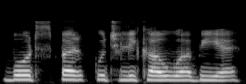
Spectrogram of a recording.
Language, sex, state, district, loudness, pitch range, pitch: Hindi, female, Chhattisgarh, Raipur, -15 LUFS, 195-215 Hz, 200 Hz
